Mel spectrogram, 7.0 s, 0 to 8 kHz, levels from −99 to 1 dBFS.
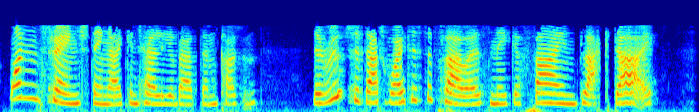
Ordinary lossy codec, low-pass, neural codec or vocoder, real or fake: AAC, 16 kbps; 7.2 kHz; none; real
